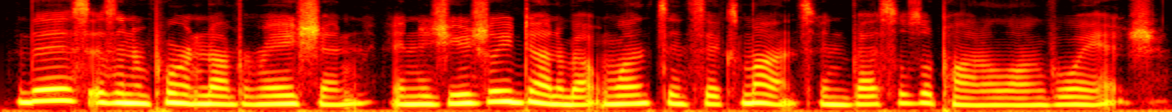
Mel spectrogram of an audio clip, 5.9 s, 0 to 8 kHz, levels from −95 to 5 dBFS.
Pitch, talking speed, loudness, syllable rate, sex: 230 Hz, 205 wpm, -14 LUFS, 5.5 syllables/s, female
